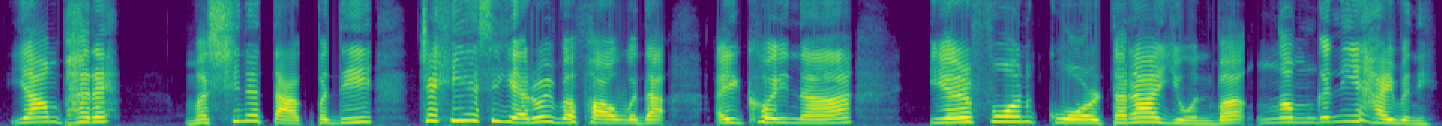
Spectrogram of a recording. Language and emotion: Manipuri, surprised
